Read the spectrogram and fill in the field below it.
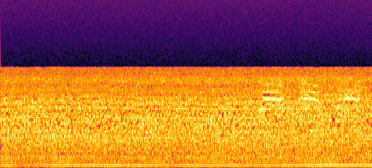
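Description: A baler rumbles and clatters behind a tractor.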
